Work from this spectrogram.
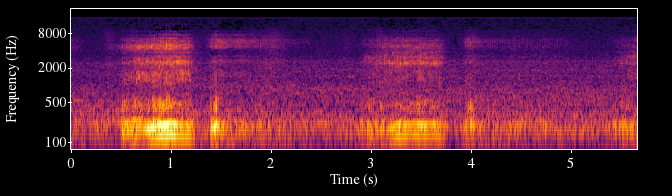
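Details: Snoring from a pet dog, two slow raspy breaths a few seconds apart, a low rattling rumble topped by breathy hiss, little else audible.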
